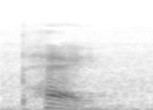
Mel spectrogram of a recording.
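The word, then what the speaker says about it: פ: in there is and there's a little dot in the pay so it makes it pressurize like pay but then when you take the dot out and makes it more like a fait makes a softer faith okay there's no plug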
